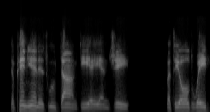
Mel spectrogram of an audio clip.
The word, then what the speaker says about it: Wudang: The Pinyin is Wudang, D-A-N-G, but the old Wade Giles system is spelled T-A-N-G.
